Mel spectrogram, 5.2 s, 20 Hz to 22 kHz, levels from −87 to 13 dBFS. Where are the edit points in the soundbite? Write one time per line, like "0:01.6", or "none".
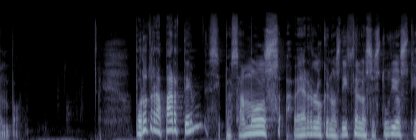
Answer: none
